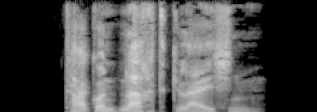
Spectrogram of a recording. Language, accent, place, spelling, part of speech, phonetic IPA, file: German, Germany, Berlin, Tagundnachtgleichen, noun, [ˌtaːkʊntˈnaxtˌɡlaɪ̯çn̩], De-Tagundnachtgleichen.ogg
- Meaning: plural of Tagundnachtgleiche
